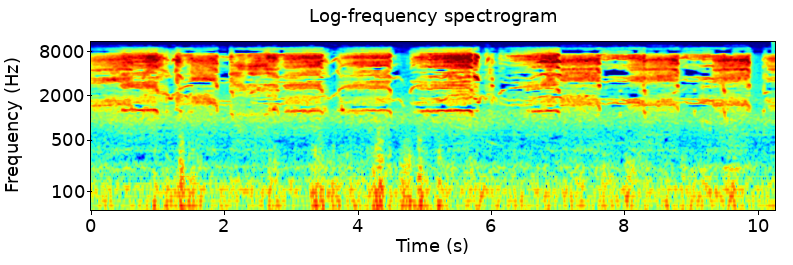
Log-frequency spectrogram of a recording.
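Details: Peregrine falcon at the nest during a full feeding on 10 June 2022 around 4:08 PM, one bird leaving once full; harsh, harmonic wailing calls about a second long, repeated with short gaps, over heavy low rumbling wind noise.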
